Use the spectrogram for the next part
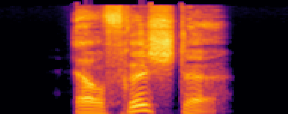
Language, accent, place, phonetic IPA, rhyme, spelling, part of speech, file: German, Germany, Berlin, [ɛɐ̯ˈfʁɪʃtə], -ɪʃtə, erfrischte, adjective / verb, De-erfrischte.ogg
- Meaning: inflection of erfrischen: 1. first/third-person singular preterite 2. first/third-person singular subjunctive II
